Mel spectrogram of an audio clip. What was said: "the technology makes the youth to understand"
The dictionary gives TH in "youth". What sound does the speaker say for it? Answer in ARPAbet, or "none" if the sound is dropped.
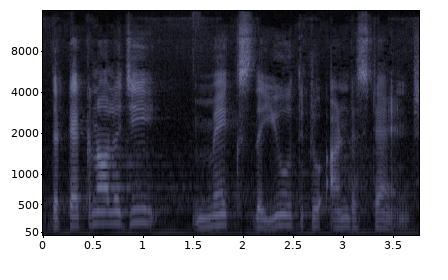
T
